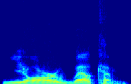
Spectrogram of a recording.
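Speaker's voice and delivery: drawn out for the class to repeat; slow model phrase. Shown as a demonstration. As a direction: say it slowly so they can copy. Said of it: "Repita comigo".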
